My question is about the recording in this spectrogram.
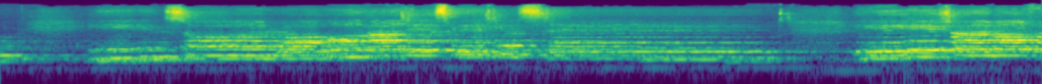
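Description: A choir of women's voices, the nuns, singing a slow hymn in sustained phrases. The singing thins briefly between phrases about a second in and again around eight seconds in, then the voices come back in together.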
